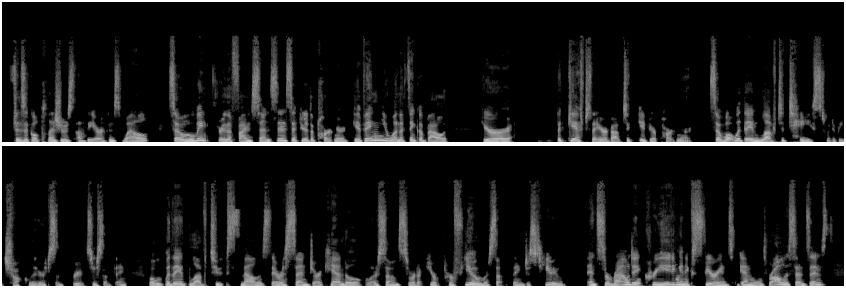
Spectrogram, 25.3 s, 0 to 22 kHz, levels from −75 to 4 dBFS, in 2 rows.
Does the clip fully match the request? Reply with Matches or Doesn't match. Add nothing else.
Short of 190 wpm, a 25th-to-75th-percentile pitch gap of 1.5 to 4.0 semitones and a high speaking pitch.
Doesn't match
